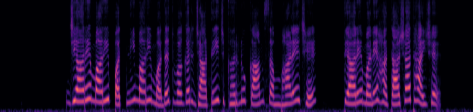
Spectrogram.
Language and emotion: Gujarati, sad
